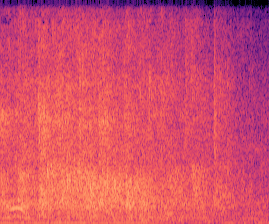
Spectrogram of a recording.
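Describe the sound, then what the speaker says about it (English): A small gathering at a Harikatha talk in Radha Govinda Gaudiya Math, Guyana, breaks into brief clapping, a moderate patter of hands in a room that softens as it goes. "One clapping for them."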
